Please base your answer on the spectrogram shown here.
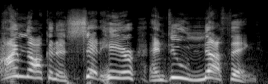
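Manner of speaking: very slow, deliberate yell. Retelling how Leorio yells from traffic: imitating Leorio yelling. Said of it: "And he's yelling at them".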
